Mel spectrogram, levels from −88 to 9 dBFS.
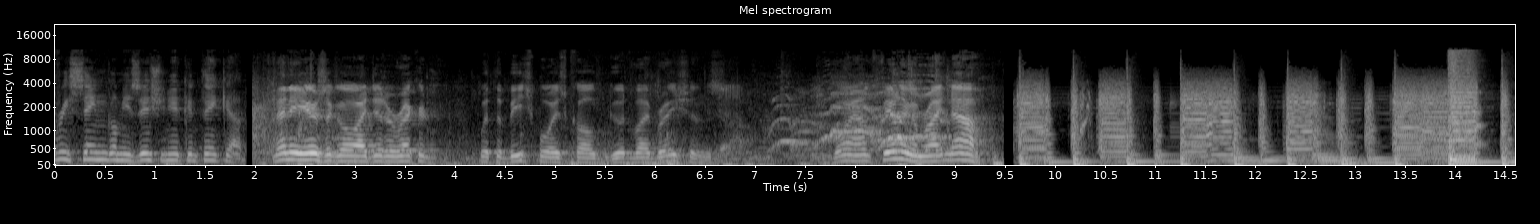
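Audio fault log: Nothing stood out on listening.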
